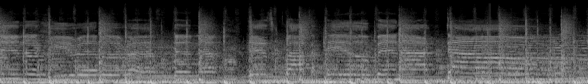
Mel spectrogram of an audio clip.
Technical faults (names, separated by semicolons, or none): chunks out of order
